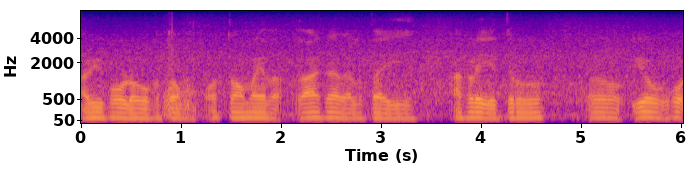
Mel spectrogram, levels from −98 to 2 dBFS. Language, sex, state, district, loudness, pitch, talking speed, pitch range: Telugu, male, Andhra Pradesh, Visakhapatnam, -27 LUFS, 100 Hz, 100 wpm, 90-100 Hz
